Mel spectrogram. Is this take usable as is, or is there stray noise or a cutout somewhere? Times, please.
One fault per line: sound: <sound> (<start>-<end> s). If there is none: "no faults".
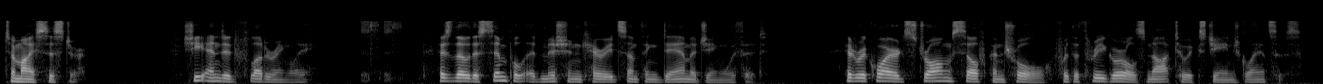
sound: laugh (3.6-4.0 s)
